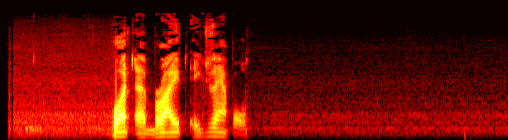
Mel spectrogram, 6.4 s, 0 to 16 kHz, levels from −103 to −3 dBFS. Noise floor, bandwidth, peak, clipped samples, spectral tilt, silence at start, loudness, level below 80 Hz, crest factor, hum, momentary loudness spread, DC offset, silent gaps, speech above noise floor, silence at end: -71 dBFS; 9.8 kHz; 0 dBFS; under 0.1%; -5 dB/octave; 1.4 s; -21 LUFS; -74 dBFS; 26 dB; none; 18 LU; under 0.1%; none; 50 dB; 3.3 s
